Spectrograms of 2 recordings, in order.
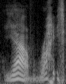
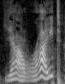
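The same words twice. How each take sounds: First: Muttered low and quiet, disbelieving; sarcastic thought. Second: Amused, scoffing retake after a laugh; sarcastic scoff. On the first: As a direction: mutter it to yourself, unconvinced. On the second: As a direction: toss it off with a mocking edge. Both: Retold or imitated. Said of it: "I thought".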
